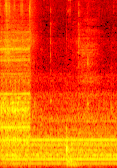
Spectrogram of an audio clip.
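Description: Low steady hum of room tone, with a hiss that drops away about a third of the way in and a single faint click past the middle.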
